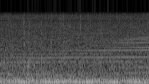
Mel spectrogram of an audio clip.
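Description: Wind rumbling on a camera microphone, with faint steady high tones.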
